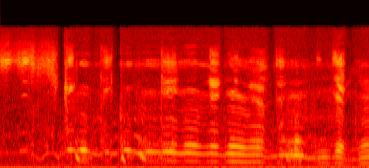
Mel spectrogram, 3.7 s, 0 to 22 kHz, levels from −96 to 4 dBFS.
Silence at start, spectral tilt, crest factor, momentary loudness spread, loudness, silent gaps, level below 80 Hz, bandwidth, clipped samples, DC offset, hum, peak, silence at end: 0 s; -1.5 dB/octave; 20 dB; 8 LU; -34 LUFS; none; -62 dBFS; 11.5 kHz; under 0.1%; 0.3%; none; -16 dBFS; 0 s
